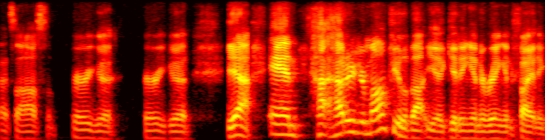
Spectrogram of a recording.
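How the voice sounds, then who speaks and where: A man's unremarkable speaking voice at medium pitch, with a fairly quick pace and lively intonation. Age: 40s. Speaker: fight promotion interviewer. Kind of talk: interview.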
